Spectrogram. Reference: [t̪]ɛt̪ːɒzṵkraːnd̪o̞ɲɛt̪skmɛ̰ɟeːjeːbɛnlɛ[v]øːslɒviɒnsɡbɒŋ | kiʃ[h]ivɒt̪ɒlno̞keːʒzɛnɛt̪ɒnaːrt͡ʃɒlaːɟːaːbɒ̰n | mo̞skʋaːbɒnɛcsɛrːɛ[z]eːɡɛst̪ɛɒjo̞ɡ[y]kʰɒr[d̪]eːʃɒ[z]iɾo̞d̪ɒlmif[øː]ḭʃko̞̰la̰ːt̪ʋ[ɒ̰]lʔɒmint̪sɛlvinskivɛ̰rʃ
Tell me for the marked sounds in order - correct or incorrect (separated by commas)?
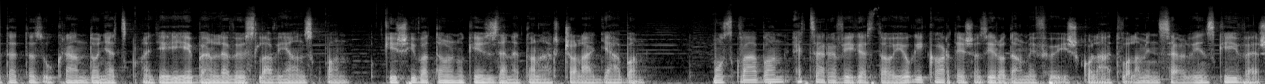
correct, correct, correct, incorrect, incorrect, incorrect, correct, correct, correct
